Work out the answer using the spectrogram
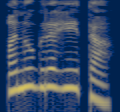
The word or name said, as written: ಅನುಗ್ರಹೀತ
